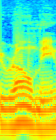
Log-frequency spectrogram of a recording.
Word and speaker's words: Rome: that that's how Emery Romey was the county clerk here, and that's how some of the family pronounces R-O-M-E, not the double M's, the R-O-M-E's.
